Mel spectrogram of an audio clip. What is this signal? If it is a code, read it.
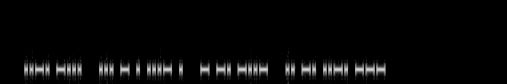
Morse code, heard as a keyed tone, about 42 wpm, 700 Hz. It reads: FB STEVE TNX INFO
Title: Practice QSO - Exchange 3 - More Info - 45wpm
